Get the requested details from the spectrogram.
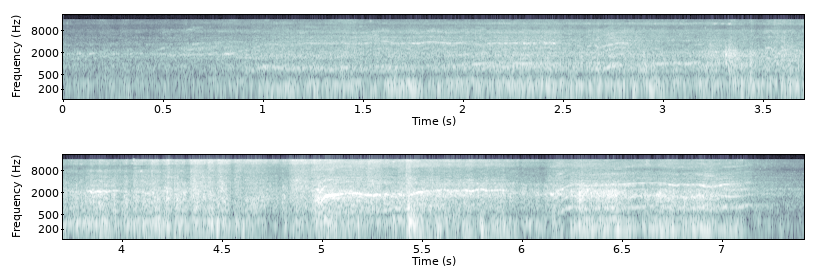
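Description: Small tyres crunch and scrape over snow and dirt.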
